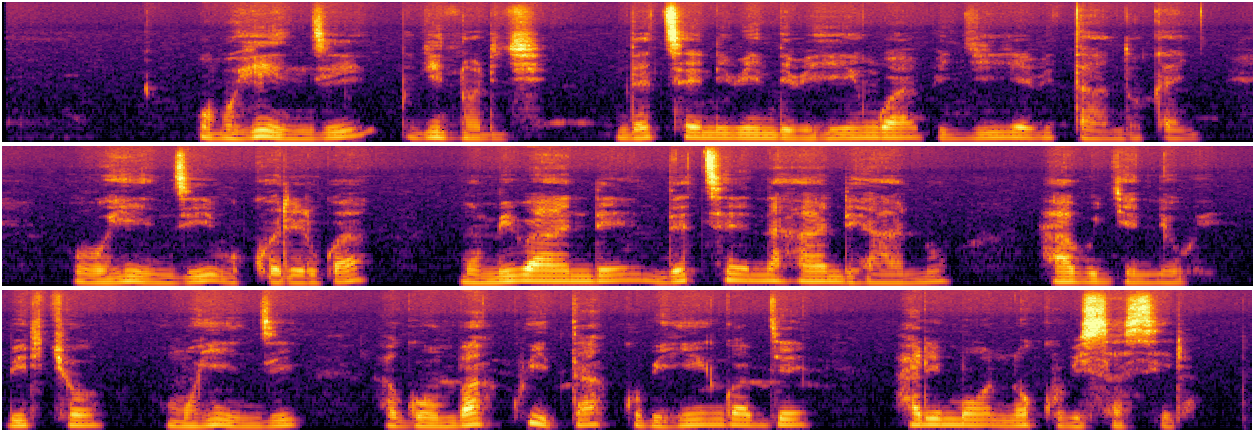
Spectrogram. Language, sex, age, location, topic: Kinyarwanda, male, 18-24, Huye, agriculture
